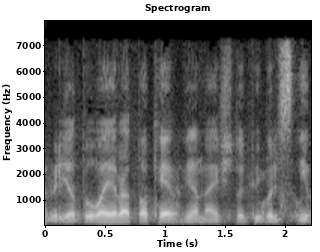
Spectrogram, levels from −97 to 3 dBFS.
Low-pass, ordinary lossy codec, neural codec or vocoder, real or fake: 7.2 kHz; MP3, 64 kbps; codec, 16 kHz, 1 kbps, FunCodec, trained on LibriTTS, 50 frames a second; fake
